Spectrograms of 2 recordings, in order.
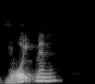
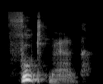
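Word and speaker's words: Voigtmann: I believe pronounced it Voigtman. No. The V is sharp like an F, and the I is silent. Something like Footman.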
